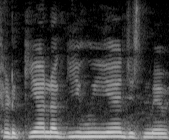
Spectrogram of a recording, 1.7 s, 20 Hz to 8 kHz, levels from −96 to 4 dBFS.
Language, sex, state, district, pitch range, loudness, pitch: Hindi, female, Bihar, Vaishali, 220-240 Hz, -24 LUFS, 235 Hz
